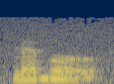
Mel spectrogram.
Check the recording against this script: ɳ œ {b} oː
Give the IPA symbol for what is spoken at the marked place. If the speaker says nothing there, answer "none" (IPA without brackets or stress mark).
b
